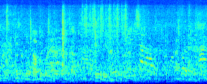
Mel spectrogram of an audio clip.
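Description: Several people talking at once, a general chatter of overlapping voices, with a few short sharp clicks about a second in and again around the middle.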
